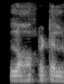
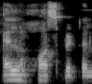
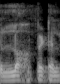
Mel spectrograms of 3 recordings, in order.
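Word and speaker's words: L'Hôpital: आपको सिखानी है मुझे, लॉहपिटल रूल, जिसको लिखते हैं हम एल हॉस्पिटल रूल। उसको प्रोनाउंस करते हैं, फ्रेंच वर्ड है, तो लॉहपिटल कहते हैं।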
